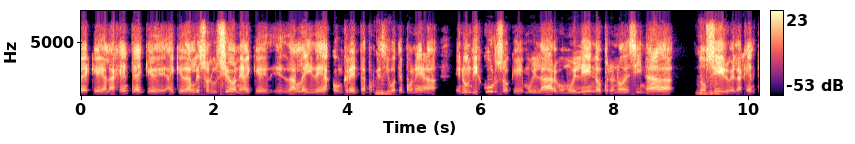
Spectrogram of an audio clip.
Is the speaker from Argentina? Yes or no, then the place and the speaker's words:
yes; Concordia, Entre Ríos, Argentina; somos argentinos y concordienses y entrerrianos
